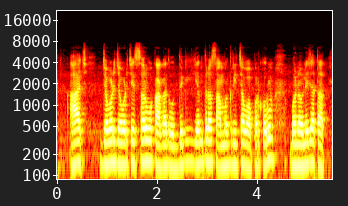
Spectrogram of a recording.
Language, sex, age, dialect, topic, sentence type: Marathi, male, 25-30, Varhadi, agriculture, statement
